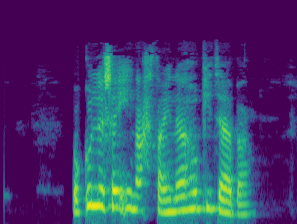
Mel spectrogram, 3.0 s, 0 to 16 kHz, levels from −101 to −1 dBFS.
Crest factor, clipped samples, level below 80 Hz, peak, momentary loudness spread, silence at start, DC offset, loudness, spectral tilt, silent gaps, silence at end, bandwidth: 14 dB; under 0.1%; -60 dBFS; -2 dBFS; 13 LU; 0.75 s; under 0.1%; -14 LUFS; -5.5 dB/octave; none; 0.45 s; 7.4 kHz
